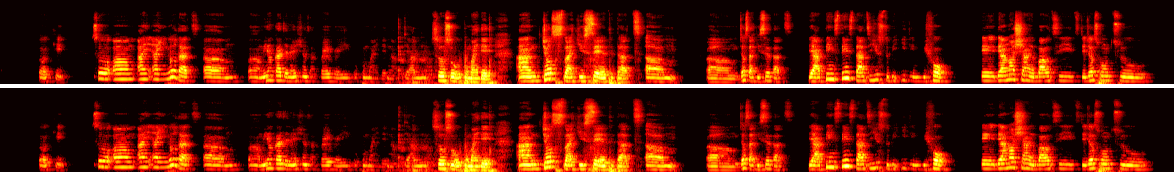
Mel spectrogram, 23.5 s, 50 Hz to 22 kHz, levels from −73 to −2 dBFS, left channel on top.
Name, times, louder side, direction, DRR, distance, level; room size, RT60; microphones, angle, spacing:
voice 1, 0.8-1.2 1.9-3.8 4.1-13.5 14.1-15.6 16.2-18.9 19.6-22.9, left 1 dB, 20° left, -3 dB, 2.1 m, -21 dB
7.5 x 5.3 x 7.0 m, 0.35 s
head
